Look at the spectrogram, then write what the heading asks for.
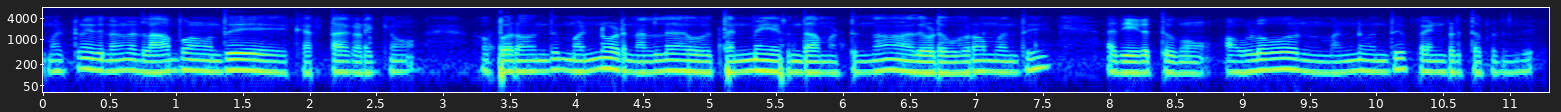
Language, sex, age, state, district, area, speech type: Tamil, male, 30-45, Tamil Nadu, Mayiladuthurai, urban, spontaneous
